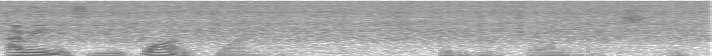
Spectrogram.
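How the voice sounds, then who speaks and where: Very deep, gravelly, gentle dad played by a man. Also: moderate pace, heavily acted. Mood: easygoing, musing. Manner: soft-spoken, hesitant, reassuring. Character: gentle, attentive father comforting his grown kid. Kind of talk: wholesome comfort audio roleplay, one-sided conversation. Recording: steady loud rain noise over voice. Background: rain sounds.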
